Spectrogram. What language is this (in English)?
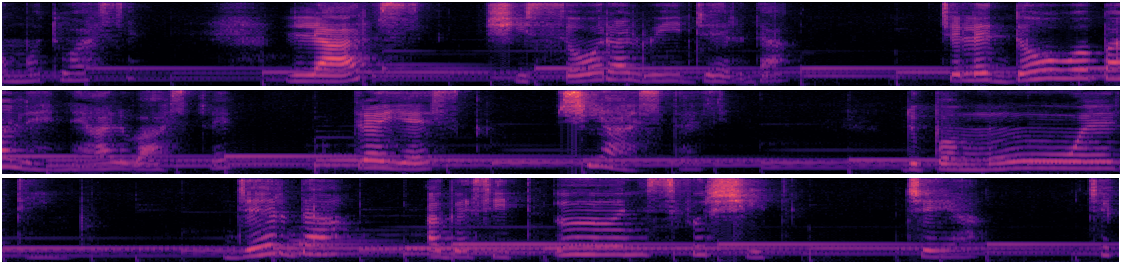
Romanian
